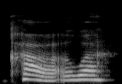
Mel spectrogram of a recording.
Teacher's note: the word KA for man will actually be a falling long tone so it will go high and then come back down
